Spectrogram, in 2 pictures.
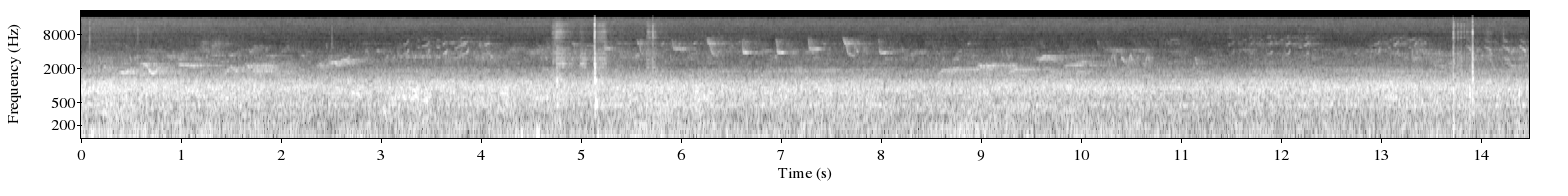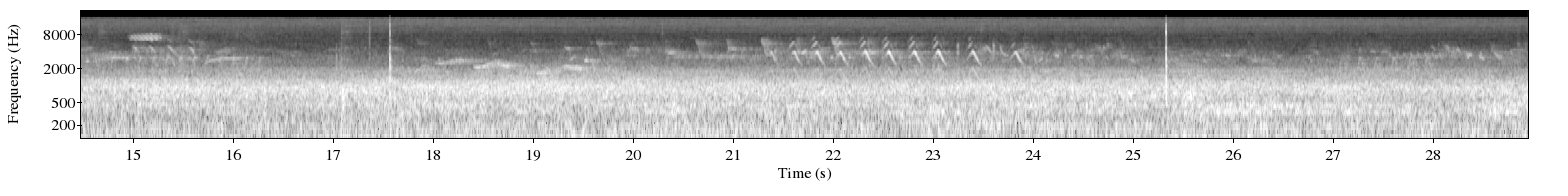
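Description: Faint open-air meadow ambience: a steady hiss with scattered songbird chirps and calls, including a quick run of repeated chirps about two-thirds through. A few faint clicks stand out from the background.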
